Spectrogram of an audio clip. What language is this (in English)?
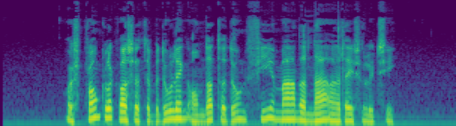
Dutch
